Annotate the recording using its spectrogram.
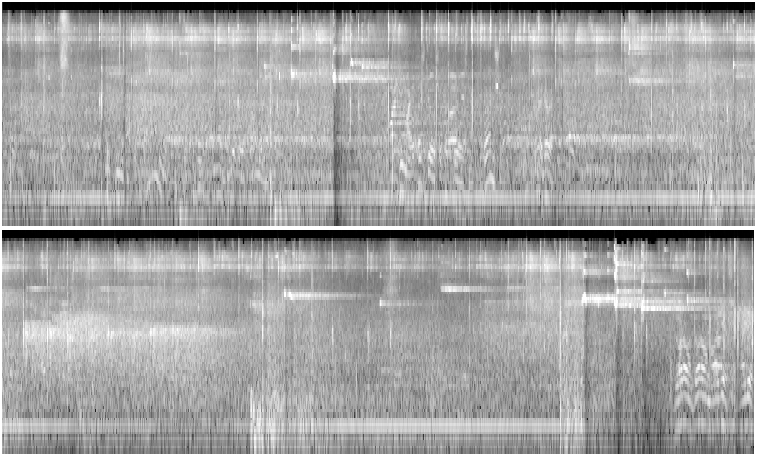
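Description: Table tennis balls clicking on bats and tables in a sports hall, scattered single ticks and a quick run of them, over background voices and a steady low hum.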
